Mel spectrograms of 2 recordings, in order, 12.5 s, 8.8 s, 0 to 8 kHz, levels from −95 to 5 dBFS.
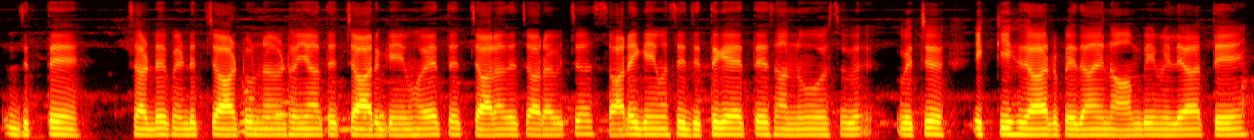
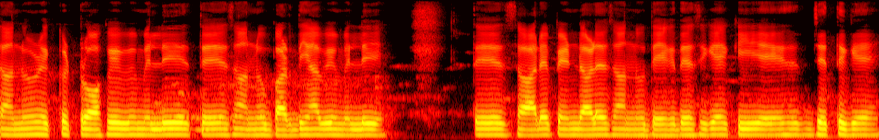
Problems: constant background noise, continuous background conversations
